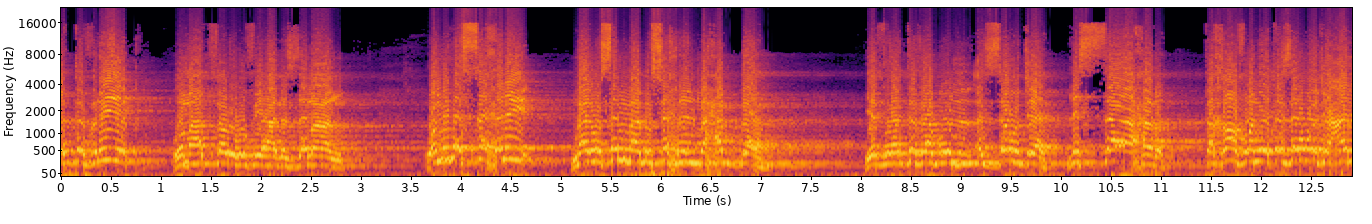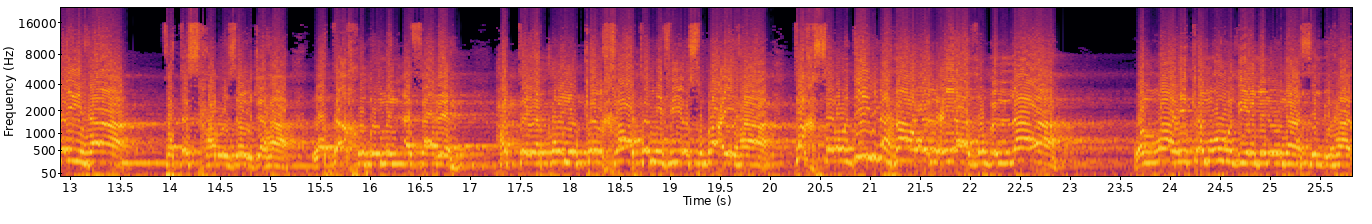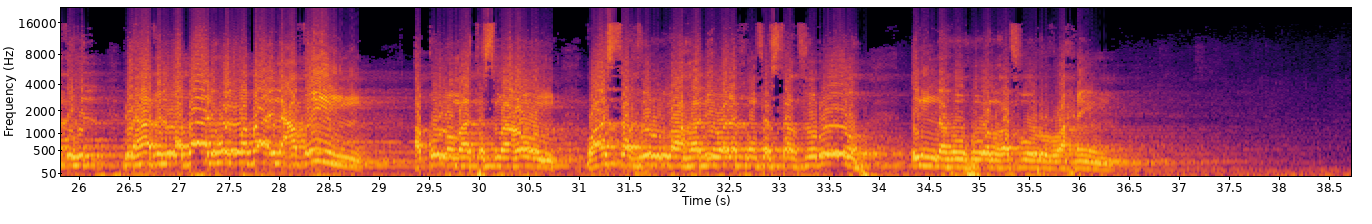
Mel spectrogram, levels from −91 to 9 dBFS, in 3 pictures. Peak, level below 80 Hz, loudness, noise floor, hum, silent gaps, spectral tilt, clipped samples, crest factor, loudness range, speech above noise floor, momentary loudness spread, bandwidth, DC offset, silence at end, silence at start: 0 dBFS; -26 dBFS; -4 LUFS; -31 dBFS; none; none; -4 dB/octave; 20%; 4 dB; 2 LU; 27 dB; 8 LU; over 20 kHz; under 0.1%; 0.55 s; 0 s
